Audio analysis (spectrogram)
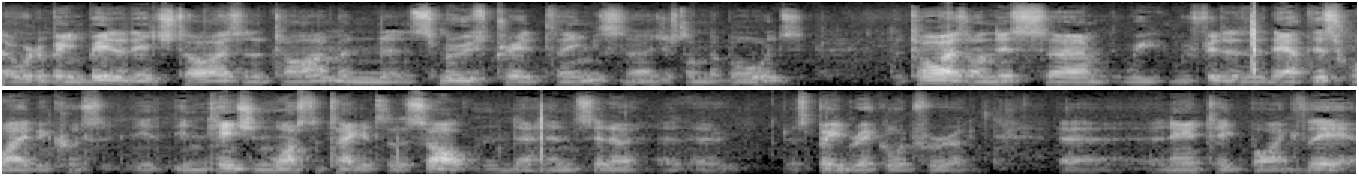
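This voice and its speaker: A man with an Australian accent talks at a fairly quick pace in a fairly low pitch, with ordinary pitch variation and big swings in loudness over noticeable background noise. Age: 70s. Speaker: motorcycle racer and builder. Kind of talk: interview answer.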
